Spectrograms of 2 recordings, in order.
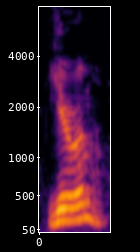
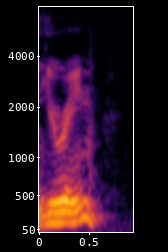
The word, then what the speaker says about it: Urim: Urim or Urim, it can be pronounced differently, Thummim or Thummim.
